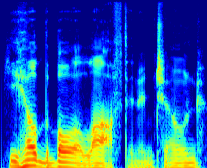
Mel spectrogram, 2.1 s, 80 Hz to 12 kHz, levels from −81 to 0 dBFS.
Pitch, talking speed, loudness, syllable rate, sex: 90 Hz, 205 wpm, -17 LUFS, 5.1 syllables/s, male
